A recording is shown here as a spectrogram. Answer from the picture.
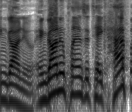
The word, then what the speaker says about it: Ngannou: Heavyweight champ Francis Nanu? Ngannou. – Brazo, how do you say that? – Right. Ngannou.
